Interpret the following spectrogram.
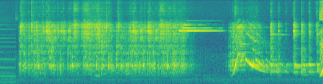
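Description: Animal Crossing Tom Nook 'Ton-ton kan-kan' kitchen timer going off as its countdown reaches zero: an electronic jingle with quick tapping starts suddenly and runs for about three seconds. After a brief pause there is a falling swoop that settles into a held tone.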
